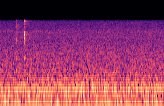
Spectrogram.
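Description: Two faint, quick computer mouse clicks about a quarter of a second in, then near silence: room tone.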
